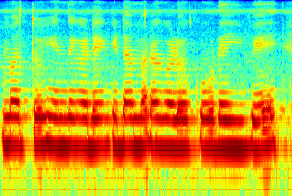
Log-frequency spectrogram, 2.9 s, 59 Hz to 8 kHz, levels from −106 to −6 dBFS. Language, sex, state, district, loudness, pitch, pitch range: Kannada, female, Karnataka, Bidar, -11 LUFS, 205 Hz, 200-205 Hz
